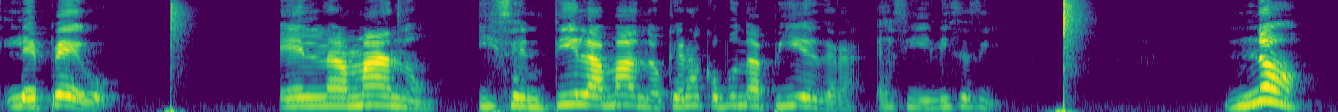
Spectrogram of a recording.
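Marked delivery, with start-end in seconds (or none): 6.1-6.6 a short, loud angry "no"; retold scolding no, punched out; pissed-off no. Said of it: "Pero cabreada". (un no cabreado y seco)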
